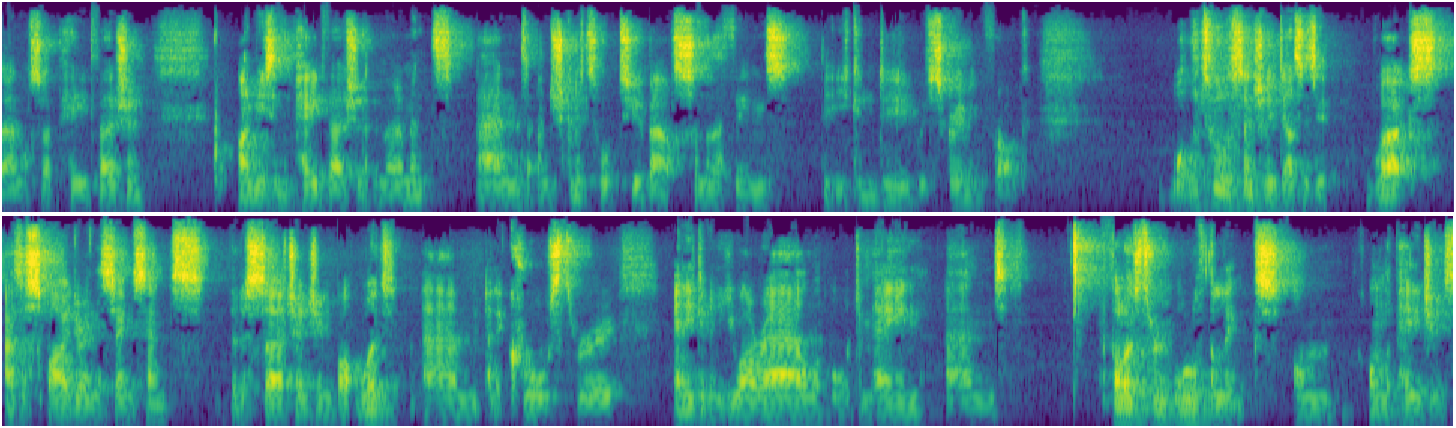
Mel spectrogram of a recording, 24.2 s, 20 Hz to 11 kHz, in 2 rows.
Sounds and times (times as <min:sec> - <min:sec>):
Speech: 0:00.0 - 0:09.0, 0:09.7 - 0:24.1.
